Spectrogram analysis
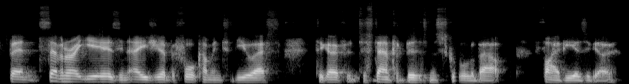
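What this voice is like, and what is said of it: British accent. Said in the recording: “as you detected from the accent, not from here. I'm from the U.K.”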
